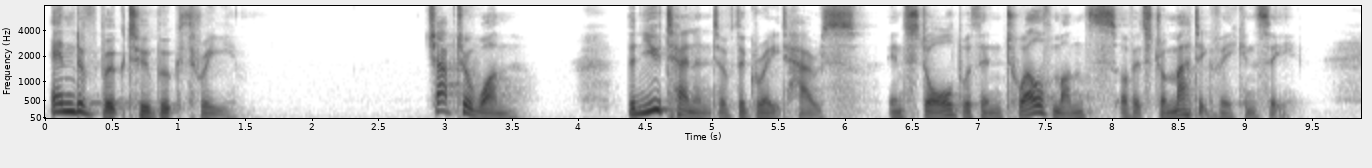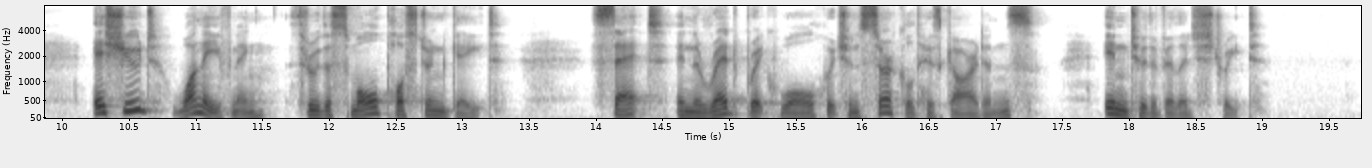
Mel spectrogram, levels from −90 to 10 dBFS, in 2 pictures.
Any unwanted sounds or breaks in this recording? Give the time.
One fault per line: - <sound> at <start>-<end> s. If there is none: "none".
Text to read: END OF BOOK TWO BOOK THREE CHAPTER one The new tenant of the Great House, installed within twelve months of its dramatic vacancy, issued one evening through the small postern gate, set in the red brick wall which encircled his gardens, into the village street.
none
